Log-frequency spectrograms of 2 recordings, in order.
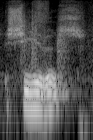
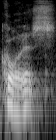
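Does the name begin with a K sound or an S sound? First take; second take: S sound; K sound. First: The name begins with an S sound. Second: The name begins with a K sound. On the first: This is the usual everyday form of the name. "Dan spreken wij het meestal uit als Cyrus" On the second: This is the form closer to the original Greek. "Maar een C is een K en die Y, die Griekse I, die in Duitsland spreken ze die uit als een U"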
